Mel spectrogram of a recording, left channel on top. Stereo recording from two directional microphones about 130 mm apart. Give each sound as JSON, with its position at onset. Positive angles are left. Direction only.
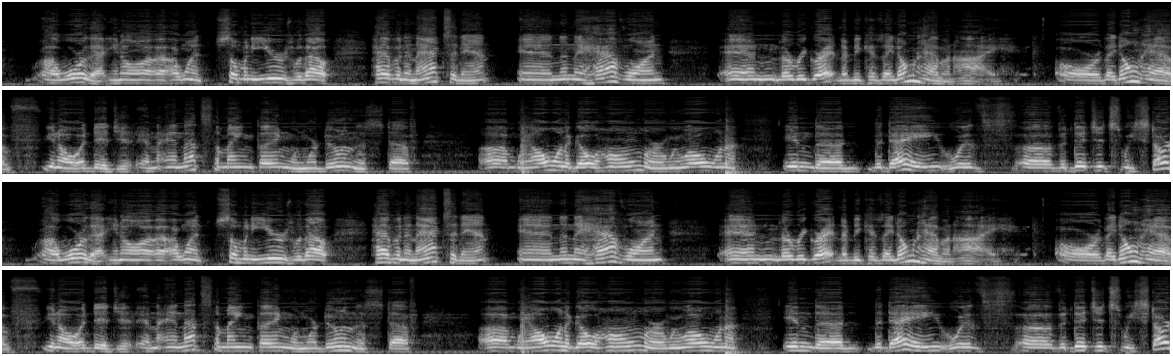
{"t": 0.4, "sound": "speech", "side_deg": 0}
{"t": 12.5, "sound": "speech", "side_deg": 15}
{"t": 13.1, "sound": "speech", "side_deg": 0}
